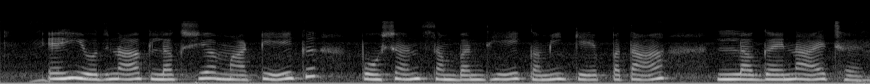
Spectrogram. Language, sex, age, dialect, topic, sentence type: Maithili, female, 18-24, Eastern / Thethi, agriculture, statement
